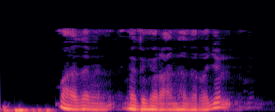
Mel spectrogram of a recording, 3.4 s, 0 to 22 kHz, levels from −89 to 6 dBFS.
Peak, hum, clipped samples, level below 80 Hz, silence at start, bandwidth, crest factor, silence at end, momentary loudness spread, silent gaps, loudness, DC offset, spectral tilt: -10 dBFS; none; under 0.1%; -36 dBFS; 0 s; 7.8 kHz; 16 dB; 0.35 s; 9 LU; none; -26 LUFS; under 0.1%; -7.5 dB/octave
